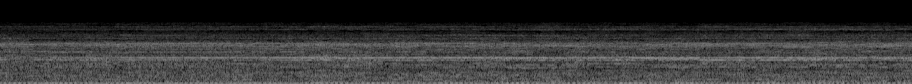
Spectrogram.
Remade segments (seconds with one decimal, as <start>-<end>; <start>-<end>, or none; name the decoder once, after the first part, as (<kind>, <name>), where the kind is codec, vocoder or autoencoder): 0.0-1.3 (codec, SNAC); 2.3-9.1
